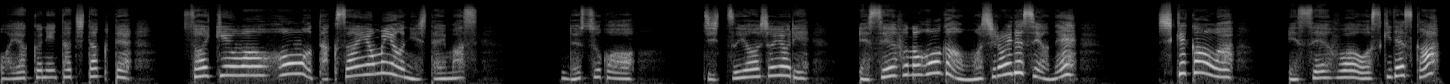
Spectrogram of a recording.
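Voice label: DIALOGUE WEDDING Japanese; AKAlfa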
